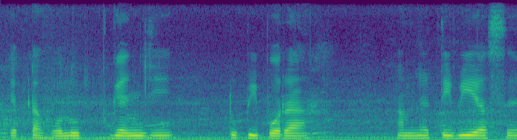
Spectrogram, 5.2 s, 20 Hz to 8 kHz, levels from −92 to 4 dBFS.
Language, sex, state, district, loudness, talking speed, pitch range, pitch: Bengali, female, Assam, Hailakandi, -16 LUFS, 95 wpm, 145-160 Hz, 155 Hz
